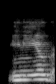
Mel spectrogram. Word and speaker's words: Enneagram: I said it wrong. Genuine. It's Enneagram with the E. Enneagram.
